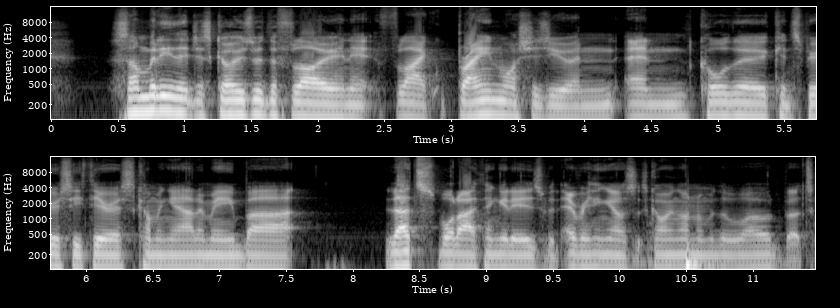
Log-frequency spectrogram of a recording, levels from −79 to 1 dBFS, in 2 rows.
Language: English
